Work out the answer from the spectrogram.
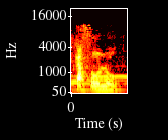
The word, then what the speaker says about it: Cthulhu: Creo que la pronunciación oficial de esto de Fantasy Flight es Cthulhu.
